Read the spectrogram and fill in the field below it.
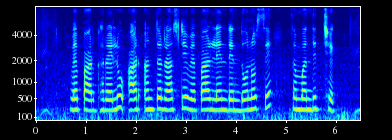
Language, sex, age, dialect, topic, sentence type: Magahi, female, 25-30, Northeastern/Surjapuri, banking, statement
